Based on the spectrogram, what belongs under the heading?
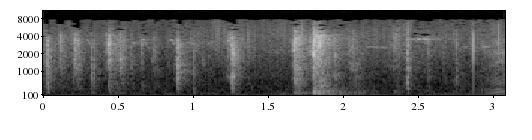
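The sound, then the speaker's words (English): The lobby door at the end of the porch of the Lakeside Inn opens and shuts amid a run of small rattling clicks, with one heavier thud near the middle. No one speaks. “That looks like the door to the lobby down there at the end of the porch.”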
